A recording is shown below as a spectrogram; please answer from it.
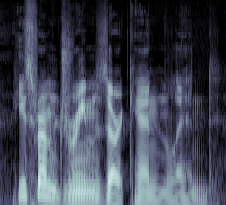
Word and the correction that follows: Zanarkand: I, am going to say it wrong each time. So there's a real Zarkan Land way back in the day, and Zanarkand. Zanarkand. Jeez.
